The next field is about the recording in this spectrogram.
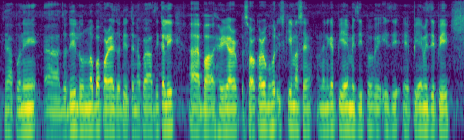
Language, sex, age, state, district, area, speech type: Assamese, male, 18-30, Assam, Nagaon, rural, spontaneous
